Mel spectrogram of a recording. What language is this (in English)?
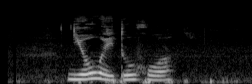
Chinese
